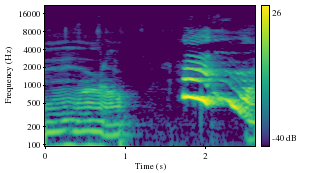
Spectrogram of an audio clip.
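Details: A pit bull asking for food: a woman's voice speaks, then after a pause the dog gives a short, bright howl that slides downward into a rough whine.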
